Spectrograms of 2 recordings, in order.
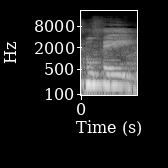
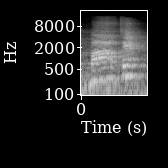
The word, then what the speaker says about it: buffet: babit walang y chz you pronounce it as buffet buffet buffet nga buffet talaga buff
